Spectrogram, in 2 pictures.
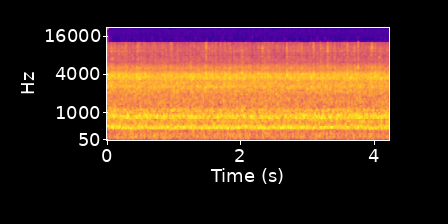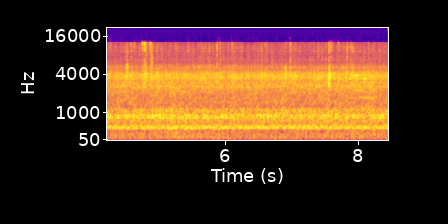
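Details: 3.0 kVA generator after full engine rebuild with new piston and rings: a smooth, even hum at constant speed with no knock, misfire or rattle; running healthy.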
